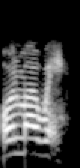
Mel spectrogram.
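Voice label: on my way, fem; player vo; Counter Strike Model Pack; CS:GO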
